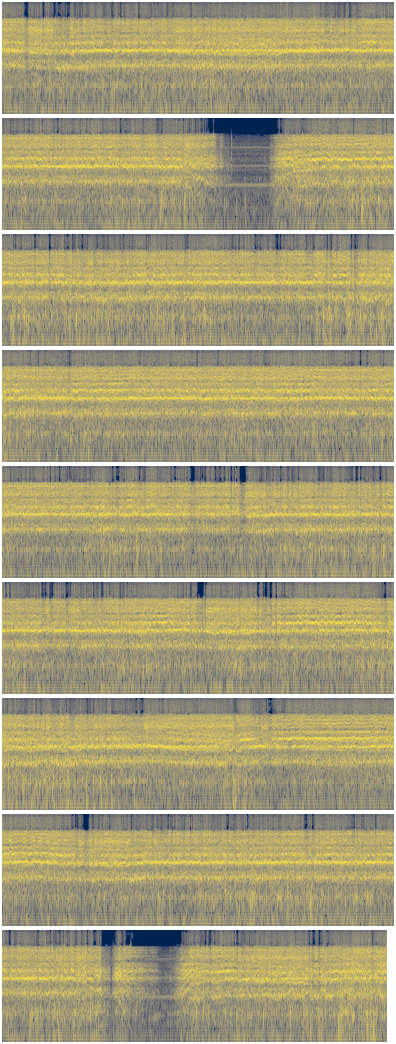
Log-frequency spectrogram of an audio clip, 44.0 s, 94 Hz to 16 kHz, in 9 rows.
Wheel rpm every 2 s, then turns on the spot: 220, 220, 230, 160, 150, 230, 240, 230, 230, 230, 230, 230, 230, 220, 210, 230, 220, 220, 230, 230, 90, 210.
none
